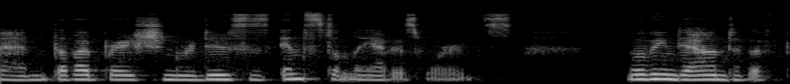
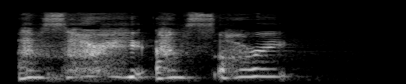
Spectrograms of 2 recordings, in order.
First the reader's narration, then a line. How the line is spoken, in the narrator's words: gasps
